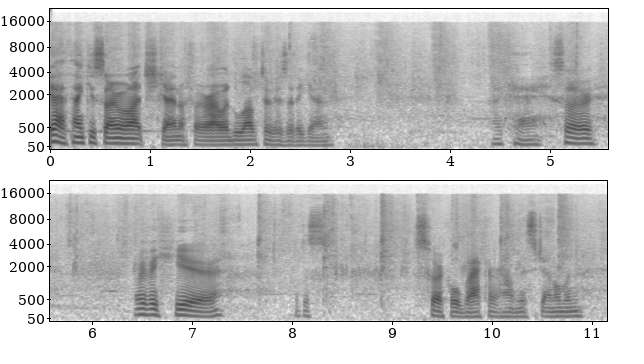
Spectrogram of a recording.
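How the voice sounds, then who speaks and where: Very deep and low in pitch, a man speaks with ordinary pitch variation, big swings in loudness, and long, frequent pauses. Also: moderate pace. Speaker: travel vlogger. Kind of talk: live stream walking tour. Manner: casual, hesitant.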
